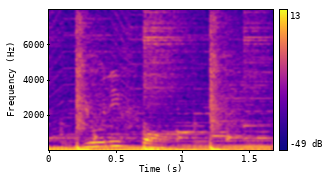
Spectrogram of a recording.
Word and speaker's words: uniform: at this word it's uniform uniform begins with letter u which is a vowel however the sound that it produces is that of your uniform your sound which is a consonant sound and hence though this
